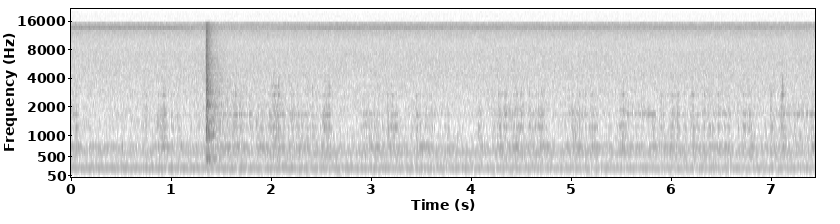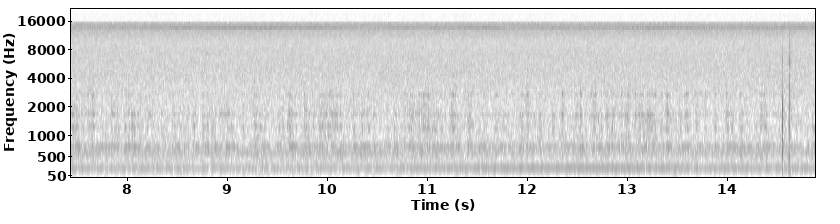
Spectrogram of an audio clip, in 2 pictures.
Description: Apparently, the 'front' pin/striker/hammer in this downstairs chime is really vibrating and causing the humming/buzzing sound.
